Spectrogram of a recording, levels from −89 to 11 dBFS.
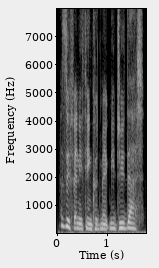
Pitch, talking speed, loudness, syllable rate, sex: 185 Hz, 270 wpm, -17 LUFS, 6.0 syllables/s, female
